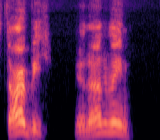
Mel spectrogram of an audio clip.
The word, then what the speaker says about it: Derby: 78 yes when is derby with an e pronounced Derby but it is that's just the way it is it's Derby you know what I mean Derby County you just have to get with the locals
